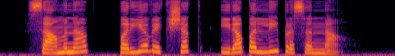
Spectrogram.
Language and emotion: Marathi, neutral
